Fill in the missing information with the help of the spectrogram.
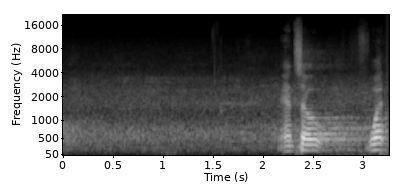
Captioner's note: crowd conversing in background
